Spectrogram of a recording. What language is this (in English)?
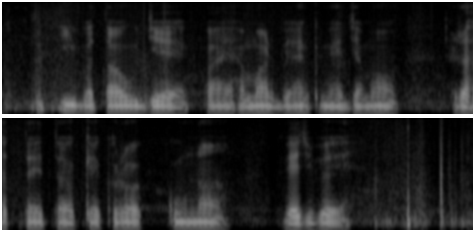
Maithili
